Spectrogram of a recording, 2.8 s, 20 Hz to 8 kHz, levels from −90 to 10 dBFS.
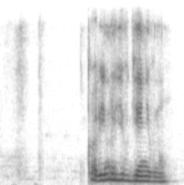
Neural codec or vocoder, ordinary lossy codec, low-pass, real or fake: none; Opus, 16 kbps; 7.2 kHz; real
